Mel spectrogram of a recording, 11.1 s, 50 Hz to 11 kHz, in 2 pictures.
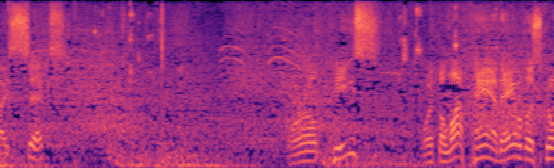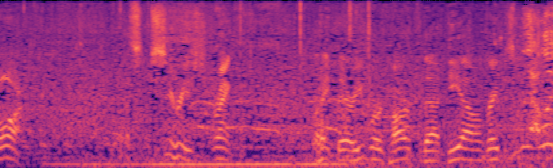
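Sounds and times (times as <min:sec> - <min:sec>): arena crowd noise: 0:00.0 - 0:11.0
sneakers squeaking on court: 0:00.8 - 0:02.9, 0:03.8 - 0:04.4.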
